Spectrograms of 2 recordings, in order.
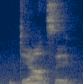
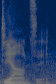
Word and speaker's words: Diancie: Up next is I can't pronounce that. Diancie. Diancie? Yep. Diancie.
